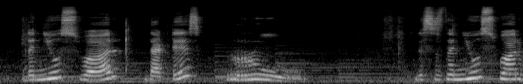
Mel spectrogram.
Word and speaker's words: ऋ: This akshar, this swar is called as Ru. Okay, it is pronounced as Ru.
